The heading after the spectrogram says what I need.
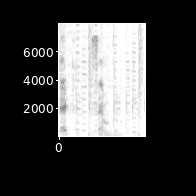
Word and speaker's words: exemplum: La X siempre va a tener una pronunciación, un sonido de CS, nunca como J. No va a pasar como México, que la X es una J, como una J, sino siempre va a sonar como CS. Por ejemplo, exemplum. Esta palabra significa ejemplo, precisamente. Y el sonido de la X es exemplum.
